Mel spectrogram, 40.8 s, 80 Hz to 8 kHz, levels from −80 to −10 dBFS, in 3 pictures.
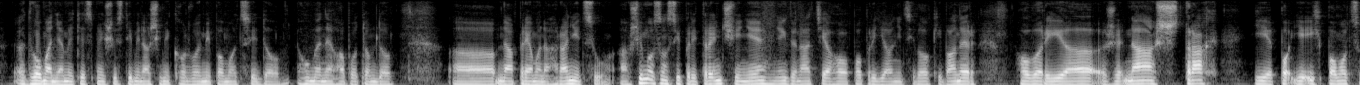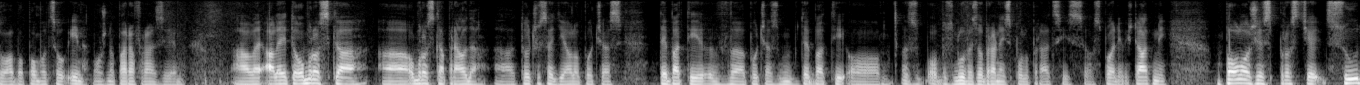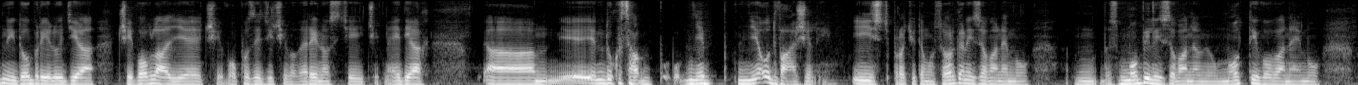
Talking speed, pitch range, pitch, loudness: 150 wpm, 105-120 Hz, 110 Hz, -19 LUFS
